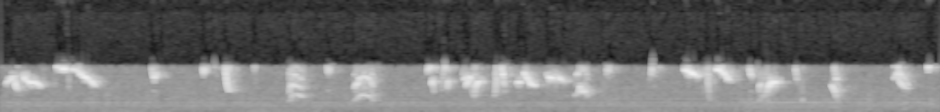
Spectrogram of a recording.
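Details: A pet yellow-fronted canary pours out its long song, a busy, varied run of bright chirps, buzzy trills and swooping whistles that keeps going across seven seconds with barely a break.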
